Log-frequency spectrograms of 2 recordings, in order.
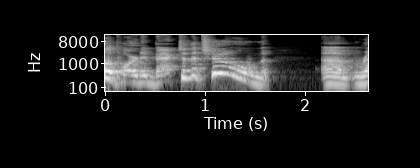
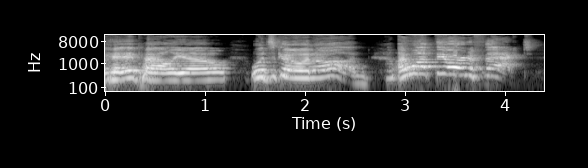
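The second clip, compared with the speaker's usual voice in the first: high, loud and slow, building to a yell; demanding; 9 semitones higher, 7 dB louder, slower than usual. Retold or imitated. Heroine demanding the artifact from the Egyptologist, high loud yell. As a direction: barge in and demand it, louder as you go. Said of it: "She's like".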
